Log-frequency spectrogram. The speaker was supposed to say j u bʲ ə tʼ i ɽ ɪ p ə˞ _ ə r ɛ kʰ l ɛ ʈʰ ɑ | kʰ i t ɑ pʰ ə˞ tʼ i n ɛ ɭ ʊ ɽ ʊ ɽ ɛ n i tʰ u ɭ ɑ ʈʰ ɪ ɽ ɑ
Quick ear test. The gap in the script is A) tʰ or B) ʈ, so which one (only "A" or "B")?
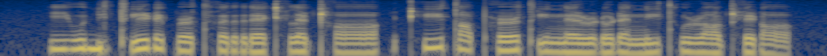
A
